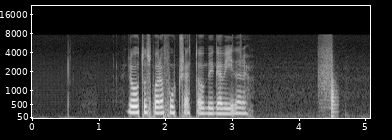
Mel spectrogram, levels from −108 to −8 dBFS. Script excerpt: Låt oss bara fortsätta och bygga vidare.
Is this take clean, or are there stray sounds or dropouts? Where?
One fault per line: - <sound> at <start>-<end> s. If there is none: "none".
- thud at 4.3-4.6 s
